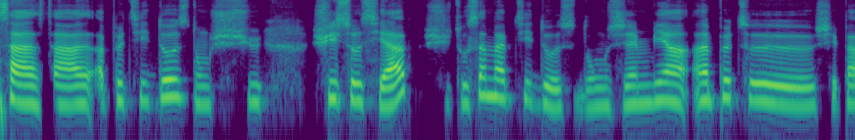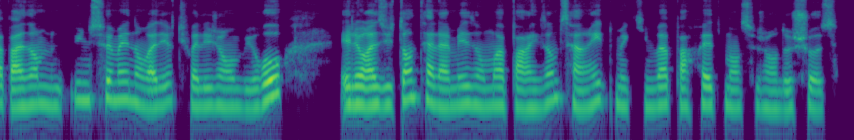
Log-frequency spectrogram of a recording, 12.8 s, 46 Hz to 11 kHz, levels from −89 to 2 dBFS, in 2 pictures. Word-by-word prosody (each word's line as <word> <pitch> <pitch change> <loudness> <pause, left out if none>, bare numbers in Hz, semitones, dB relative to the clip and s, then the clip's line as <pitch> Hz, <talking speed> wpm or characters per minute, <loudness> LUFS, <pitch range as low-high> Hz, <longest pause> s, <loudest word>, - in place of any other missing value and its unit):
ça 205 -4 +8
à 190 - +2
ça 175 - -11 0.3
à - - -2
à - - +1
petite 215 -2 -6
dose 245 0 +4
donc 190 -3 -7
je - - -4
su 205 -2 -5 0.4
je - - -6
suis 230 - +3
sociable, 210 -5 +5
je - - -10
suis 190 - -11
tout 195 - -6
ça 270 - +2
mais 255 -2 +4
à - - +3
petite 225 -3 -10
dose 170 -4 -3
donc 175 +1 -7
j'aime 190 +3 -2
bien 210 -1 +4
un 215 +1 +6
peu 240 +3 0
te 195 -6 +1
je - - -5
sais - - -5
pas 195 0 0
par 170 -2 +3
exemple 185 +1 -3
n 175 - -9
une 215 -1 -6
semaine 225 -2 -1
on - - -3
va 165 0 +2
dire 190 +3 -5
tu - - -15
vois 175 - -2
des 175 - -4
gens 175 -1 -4
au - - -8
bureau 170 +11 +3 0.4
et 180 - +1
le 190 - +5
reste 180 0 +4
du 185 - -5
temps 225 +3 +1
tu 240 - -9
es - - +4
à - - -2
la 170 -1 0
maison. 185 0 -4
Moi 180 0 -1
par 170 -1 -1
exemple 200 +8 -5
c'est - - -1
un 160 - +1
rythme 195 +1 -6
qui 170 - -15
me 175 - -10
va 185 - +1
parfaitement 175 -1 -3
ce 170 +2 -10
genre 160 -1 -7
de 155 - -6
choses. 160 -1 -5
190 Hz, 320 wpm, -24 LUFS, 175-215 Hz, 0.4 s, ça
